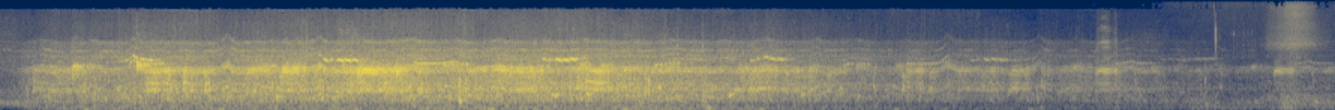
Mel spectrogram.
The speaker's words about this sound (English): background, I mean, we're a swamp absolutely alive with frogs of several different species. Let's hear it. All singing.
